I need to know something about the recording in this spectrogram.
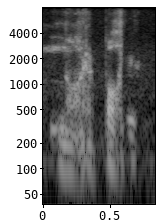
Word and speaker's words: Norrbotten: You pronounce it like, as they speak up north in Sweden, like Nammajaure, Norrbotten. They talk like that.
